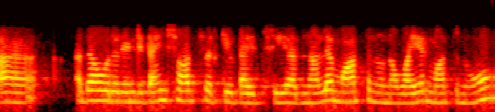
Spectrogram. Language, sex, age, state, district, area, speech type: Tamil, female, 18-30, Tamil Nadu, Viluppuram, urban, conversation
